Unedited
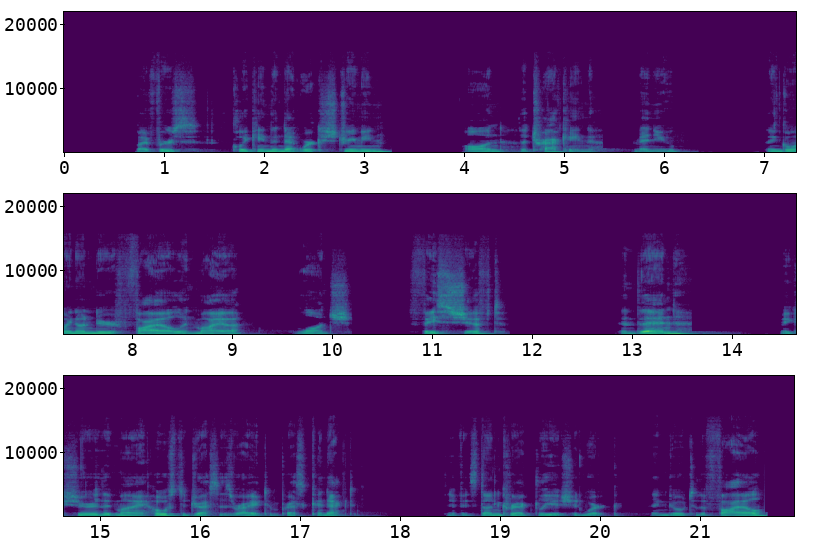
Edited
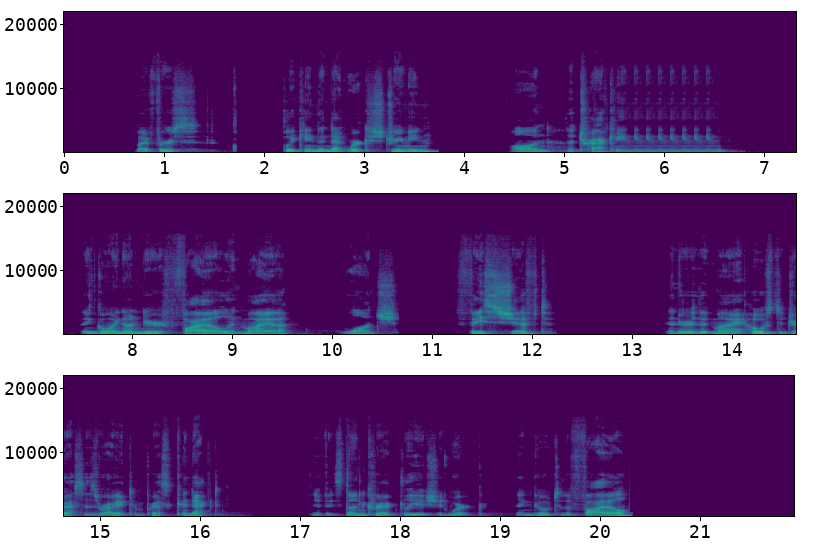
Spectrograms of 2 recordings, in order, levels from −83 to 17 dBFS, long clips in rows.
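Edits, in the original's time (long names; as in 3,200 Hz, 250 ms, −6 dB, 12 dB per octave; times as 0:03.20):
0:01.72: splice in silence 0.47 s
0:05.11: stutter in place 0.12 s, 8 plays
0:12.99–0:14.81: remove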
